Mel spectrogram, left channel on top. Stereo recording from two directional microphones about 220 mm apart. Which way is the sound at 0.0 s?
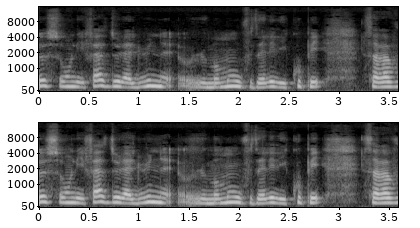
30° right (ahead or behind).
